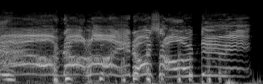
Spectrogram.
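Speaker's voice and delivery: very high shouting accusation; high, frantic insistence; hysterical wife. Acted. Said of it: "This, this character is his wife".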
